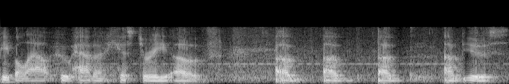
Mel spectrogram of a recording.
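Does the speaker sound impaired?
Yes: stutter; stutter noticeable during testimony, disfluency followed by excuse me, restarts; here repeated sounds, repeated words, blocks.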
